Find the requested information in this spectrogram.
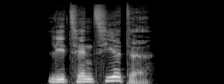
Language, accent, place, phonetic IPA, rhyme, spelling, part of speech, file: German, Germany, Berlin, [lit͡sɛnˈt͡siːɐ̯tə], -iːɐ̯tə, lizenzierte, adjective, De-lizenzierte.ogg
- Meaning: inflection of lizenzieren: 1. first/third-person singular preterite 2. first/third-person singular subjunctive II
